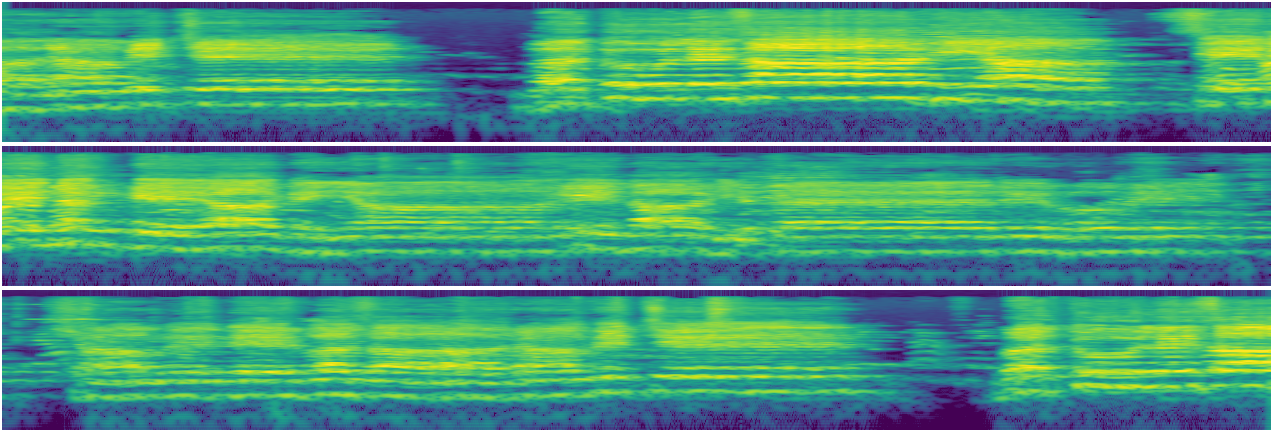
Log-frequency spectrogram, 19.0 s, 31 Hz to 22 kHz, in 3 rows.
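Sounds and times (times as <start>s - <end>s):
male voices chanting lament: 0.0s - 19.0s.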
